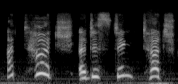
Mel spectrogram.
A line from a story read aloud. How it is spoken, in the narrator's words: cried Holmes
